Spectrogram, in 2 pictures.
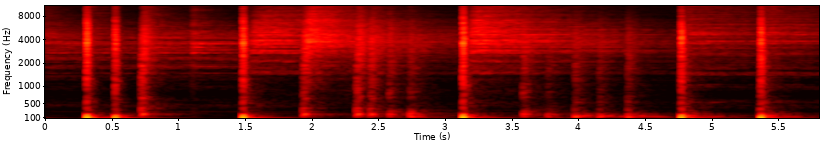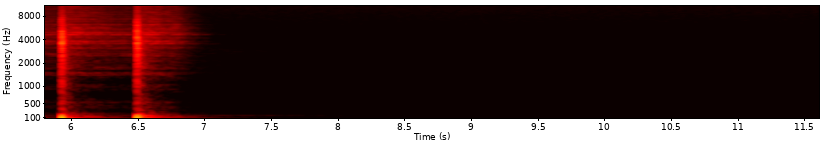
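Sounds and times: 
kick drum: 0:00.3 - 0:00.7, 0:03.2 - 0:03.4, 0:04.8 - 0:06.8.

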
